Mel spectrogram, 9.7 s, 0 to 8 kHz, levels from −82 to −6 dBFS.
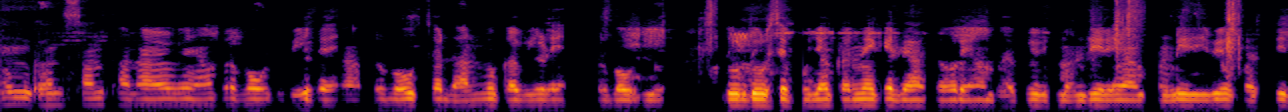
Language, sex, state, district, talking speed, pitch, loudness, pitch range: Hindi, male, Bihar, Jamui, 235 wpm, 120 Hz, -30 LUFS, 115-125 Hz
